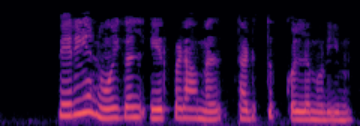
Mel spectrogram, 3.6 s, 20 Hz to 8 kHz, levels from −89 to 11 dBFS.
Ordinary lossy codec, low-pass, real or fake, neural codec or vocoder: MP3, 24 kbps; 7.2 kHz; real; none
